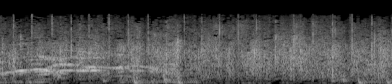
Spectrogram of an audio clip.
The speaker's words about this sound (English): You know you're funny when you get applause breaks.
